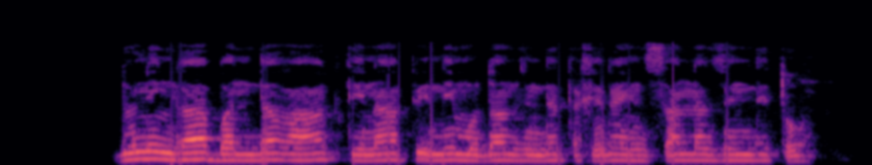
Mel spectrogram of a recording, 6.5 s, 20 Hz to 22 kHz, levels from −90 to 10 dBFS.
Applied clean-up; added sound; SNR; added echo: none; none; none; none.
